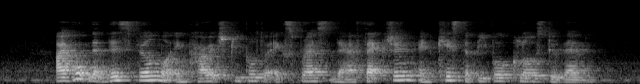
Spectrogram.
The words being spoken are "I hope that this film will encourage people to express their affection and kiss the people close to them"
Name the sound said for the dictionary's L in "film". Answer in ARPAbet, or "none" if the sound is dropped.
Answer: L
